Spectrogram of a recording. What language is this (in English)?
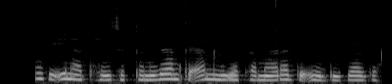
Somali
